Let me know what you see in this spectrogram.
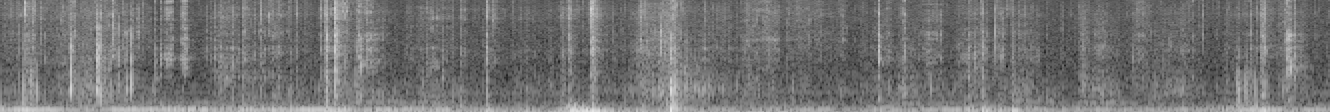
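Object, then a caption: Striped soap bar cut with a metal blade. A metal blade cuts into a solid, dry red striped soap bar held in the hand, producing repeated crackling and scraping strokes as flakes break off. Sharp clicks stand out over a steady low hum.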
